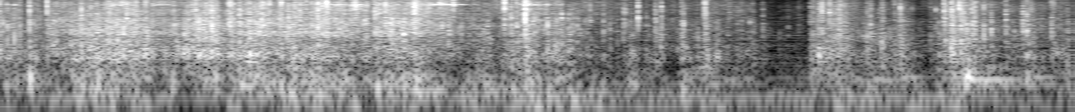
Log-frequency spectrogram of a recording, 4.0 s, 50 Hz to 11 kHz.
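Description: Clear plastic bags of 50p coins crinkling, with coins clinking inside, as the bags are handled and tipped out. The rustling is dense for the first two and a half seconds, then turns to a few scattered clicks.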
